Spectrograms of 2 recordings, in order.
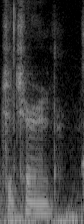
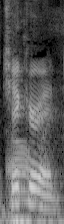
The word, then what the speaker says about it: Chychrun: That's the best defenseman in the draft, Jacob Chychrun. – Chychrun.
